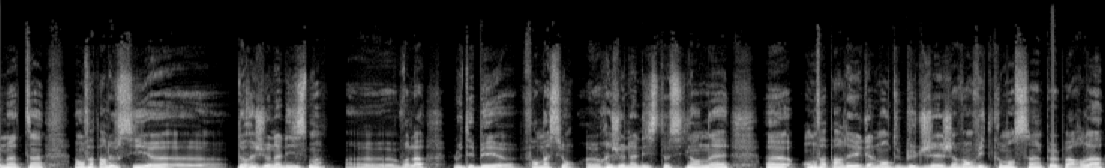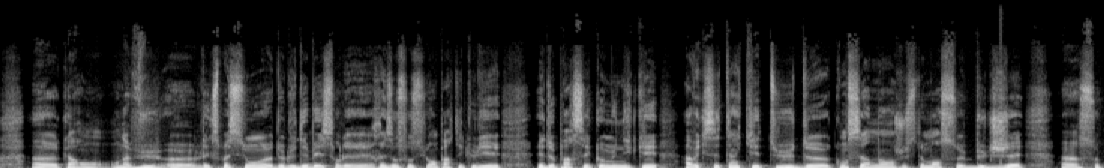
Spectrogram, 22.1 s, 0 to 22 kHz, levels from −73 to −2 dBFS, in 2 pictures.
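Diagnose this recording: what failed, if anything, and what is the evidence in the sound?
Repeated buffer, driver stage: brief clicks at 10.52 and 21.05 s, each a segment fitting a 10 ms buffer replayed twice while new audio lagged.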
